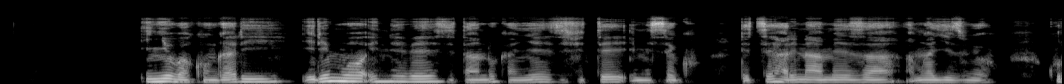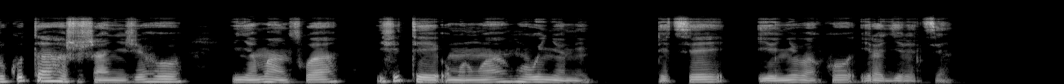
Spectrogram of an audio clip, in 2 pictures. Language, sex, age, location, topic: Kinyarwanda, male, 25-35, Huye, health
